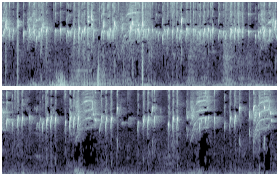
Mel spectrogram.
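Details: European goldfinch song for training young birds: a long flowing ramble of tinkling chirps, trills and twanging buzzy notes, nearly continuous, with faint low background thuds.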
